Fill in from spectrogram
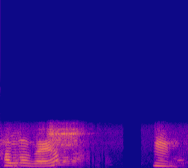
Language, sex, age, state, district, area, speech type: Assamese, female, 18-30, Assam, Kamrup Metropolitan, urban, conversation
